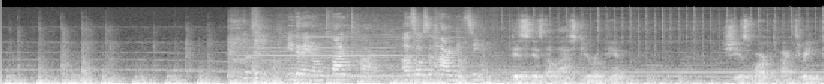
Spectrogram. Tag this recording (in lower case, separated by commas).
speech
